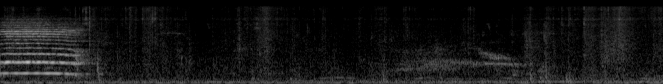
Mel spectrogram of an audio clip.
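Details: Goat brought from Modnimb market gives one loud, harsh, rich-toned bleat lasting about a second, followed by quiet background noise and a faint, thin distant call.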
